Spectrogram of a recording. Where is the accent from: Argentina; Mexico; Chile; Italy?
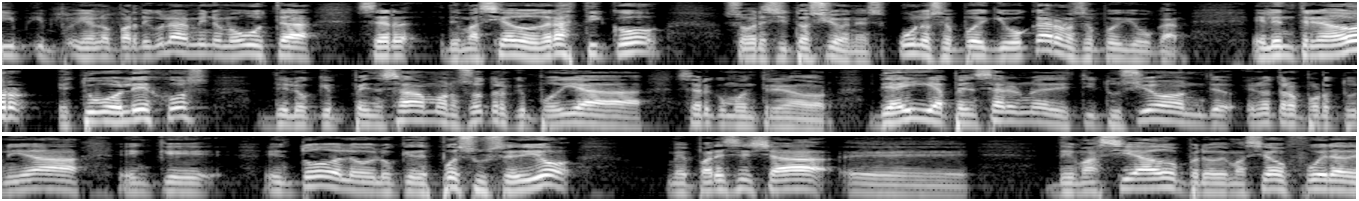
Argentina; lo que somos los argentinos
